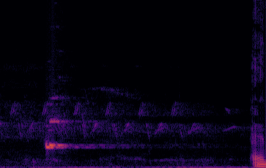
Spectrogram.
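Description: A single high, steady animal call that starts suddenly about a third of a second in and is held for about a second and a half, over a faint low rumble.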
